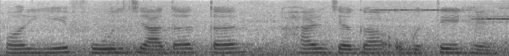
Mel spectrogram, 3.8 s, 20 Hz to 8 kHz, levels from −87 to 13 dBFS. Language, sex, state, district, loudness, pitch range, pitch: Hindi, female, Madhya Pradesh, Katni, -15 LUFS, 205-215 Hz, 210 Hz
